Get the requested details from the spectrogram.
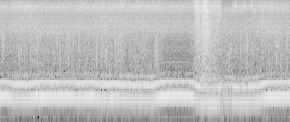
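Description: A vehicle engine drones steadily as it drives over rough ground.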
